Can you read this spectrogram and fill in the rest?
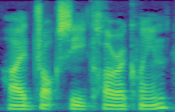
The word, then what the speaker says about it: hydroxychloroquine: And Kelly, of course, has been a big fan of hydroxychloroquine, if that is in fact how you say it. – That's how you say it. Yeah.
